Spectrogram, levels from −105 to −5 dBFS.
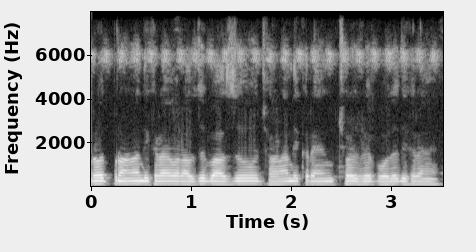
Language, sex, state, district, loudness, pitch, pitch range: Hindi, male, Bihar, West Champaran, -17 LUFS, 120 Hz, 120-125 Hz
